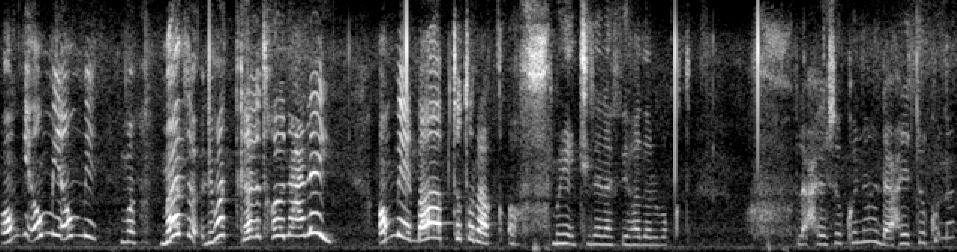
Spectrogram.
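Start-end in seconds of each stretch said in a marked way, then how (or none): 0.0-5.1 high calls for mum; urgent child's call, much higher. Acted. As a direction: call out to mum from the other room. Kids calling mother at door.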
